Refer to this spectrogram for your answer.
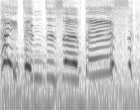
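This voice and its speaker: A woman's squeaky, put-on character voice over clear background noise. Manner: anguished, shouting.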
